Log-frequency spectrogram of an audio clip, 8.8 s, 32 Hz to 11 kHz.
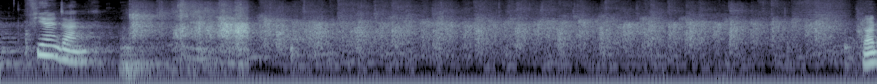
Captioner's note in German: Beifall BÜNDNIS 90/DIE GRÜNEN und CDU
